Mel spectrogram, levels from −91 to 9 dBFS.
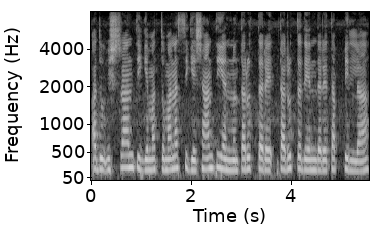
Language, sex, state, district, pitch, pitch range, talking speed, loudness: Kannada, female, Karnataka, Dakshina Kannada, 195 Hz, 185-210 Hz, 95 wpm, -14 LUFS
